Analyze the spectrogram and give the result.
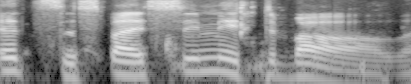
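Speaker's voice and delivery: slow, exaggerated mock Italian accent.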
